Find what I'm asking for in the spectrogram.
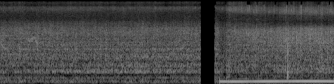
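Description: Ginger, garlic, onion and tomato paste frying in a pan, giving a steady close hiss and sizzle that breaks off briefly and then resumes, with a low hum underneath after the break.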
